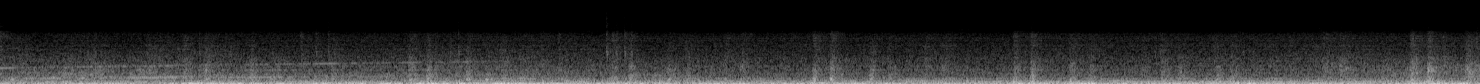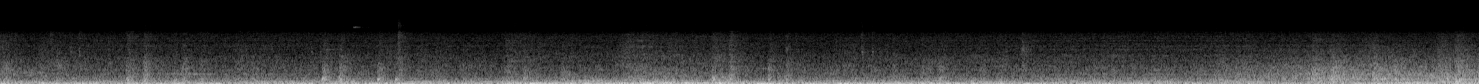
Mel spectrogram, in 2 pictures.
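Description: Nankai 2200 series electric train running along the track: a steady low rumble with clicks of the wheels over rail joints. A whine rises in pitch over the first few seconds as it picks up speed.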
